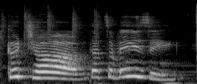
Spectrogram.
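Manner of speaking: high, loud, over-the-top "wow, good job"; mock gushing praise. Mocking how people praise a crying man with big fake awe. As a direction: gush like an impressed crowd. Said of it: "the way society responds to that is like".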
